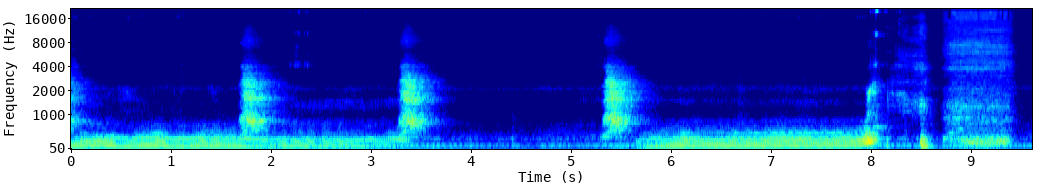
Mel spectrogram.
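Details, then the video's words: Angry pet cat taking medicine gel, producing sustained low droning growls in three long stretches separated by short breathy hisses or smacks, ending with clicking mouth sounds. "Angry cat make fun noise when eating medicine gel"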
